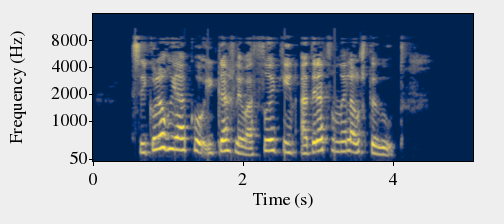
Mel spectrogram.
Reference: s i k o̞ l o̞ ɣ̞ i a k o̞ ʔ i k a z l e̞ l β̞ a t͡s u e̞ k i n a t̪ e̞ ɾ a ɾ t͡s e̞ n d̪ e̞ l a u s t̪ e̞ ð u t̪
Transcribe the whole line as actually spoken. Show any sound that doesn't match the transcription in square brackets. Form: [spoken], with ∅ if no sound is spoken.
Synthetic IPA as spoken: s i k o̞ l o̞ ɣ̞ i a k o̞ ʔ i k a z l e̞ [∅] β̞ a t͡s u e̞ k i n a t̪ e̞ ɾ a [∅] t͡s e̞ n d̪ e̞ l a u s t̪ e̞ ð u t̪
